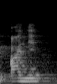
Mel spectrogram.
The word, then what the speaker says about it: Pagni: Sí, el invitado es muy prestigioso, su nombre es Carlos Pagni, o Pagni, yo le digo Pagni pero en italiano se dice Pagni.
